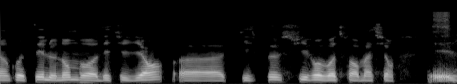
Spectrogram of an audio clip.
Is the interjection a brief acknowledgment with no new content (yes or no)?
yes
